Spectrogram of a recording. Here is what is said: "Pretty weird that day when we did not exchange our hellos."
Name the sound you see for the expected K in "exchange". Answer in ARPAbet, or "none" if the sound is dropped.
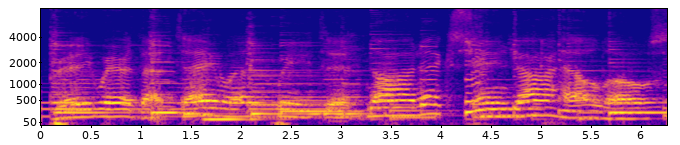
K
